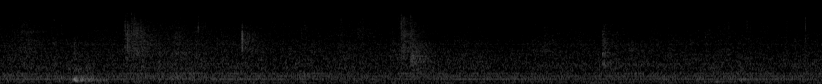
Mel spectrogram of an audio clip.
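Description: Stringed instruments hold soft steady notes in an echoing hall.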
